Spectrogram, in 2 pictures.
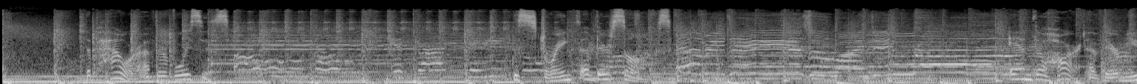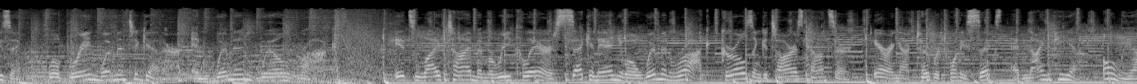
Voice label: commercial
